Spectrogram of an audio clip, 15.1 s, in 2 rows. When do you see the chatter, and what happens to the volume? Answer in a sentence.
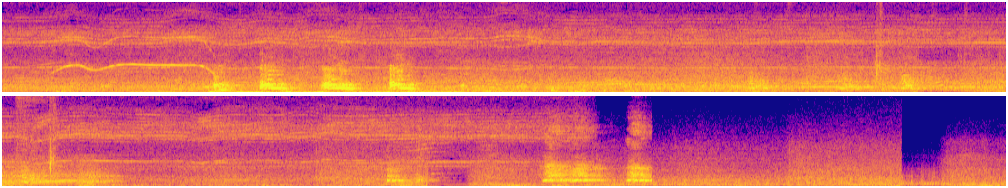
You can hear the chatter from 0.0 to 8.5 s, at a steady volume.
